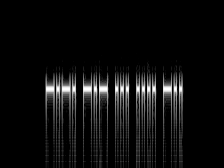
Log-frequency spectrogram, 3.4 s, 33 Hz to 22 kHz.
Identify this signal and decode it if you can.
Morse code, heard as a keyed tone, about 30 wpm, 700 Hz. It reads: CKSHD
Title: Code Groups - 5 Letters - 30wpm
